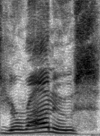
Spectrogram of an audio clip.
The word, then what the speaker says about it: Uranus: Uranus is a planet, which by the way, Uranus is why I got it. Remember, as a joke because I thought it was funny. I always laughed. Uranus is a planet, but it's Uranus. That's the way you pronounce it.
